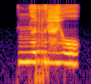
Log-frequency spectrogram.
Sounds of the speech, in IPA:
ɲ ɪ r vʲ o

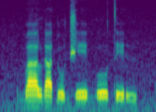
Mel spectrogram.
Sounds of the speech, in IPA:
b aː˦ l ɾ a˦ ɗ o˨ d͡ʒ eː˦ b oː˦ t e˨ ɾ ɨ˨

